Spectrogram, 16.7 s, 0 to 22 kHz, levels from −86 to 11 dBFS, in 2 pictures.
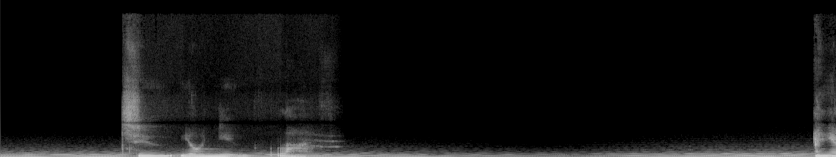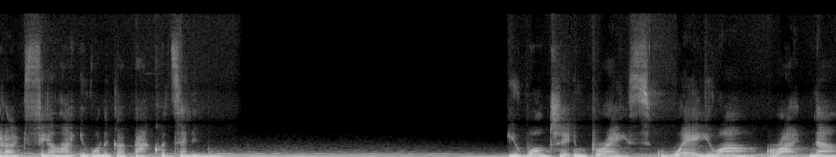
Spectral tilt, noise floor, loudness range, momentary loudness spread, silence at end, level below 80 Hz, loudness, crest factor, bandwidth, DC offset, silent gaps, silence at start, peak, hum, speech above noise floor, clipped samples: -7 dB/octave; -41 dBFS; 16 LU; 18 LU; 0 s; -40 dBFS; -16 LUFS; 16 dB; 16.5 kHz; under 0.1%; none; 0 s; 0 dBFS; none; 27 dB; under 0.1%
